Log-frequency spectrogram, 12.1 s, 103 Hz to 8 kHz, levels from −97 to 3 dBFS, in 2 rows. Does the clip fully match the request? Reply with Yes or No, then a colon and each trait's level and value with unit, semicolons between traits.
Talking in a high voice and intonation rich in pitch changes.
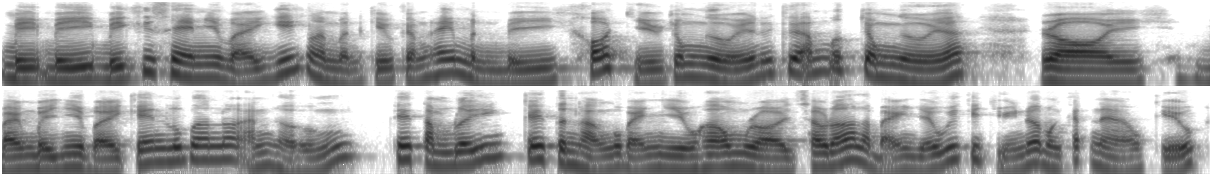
No: medium, 145 Hz; wide, 6.7 semitones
